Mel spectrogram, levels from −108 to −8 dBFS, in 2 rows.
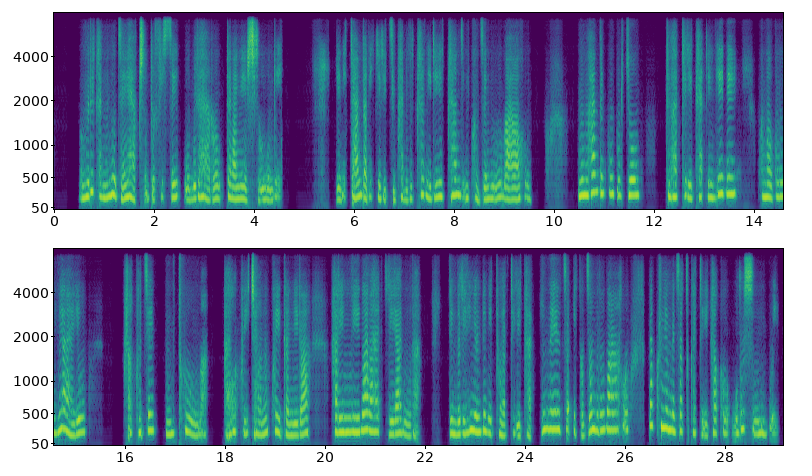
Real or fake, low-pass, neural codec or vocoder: fake; 7.2 kHz; codec, 16 kHz, 0.5 kbps, FreqCodec, smaller model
